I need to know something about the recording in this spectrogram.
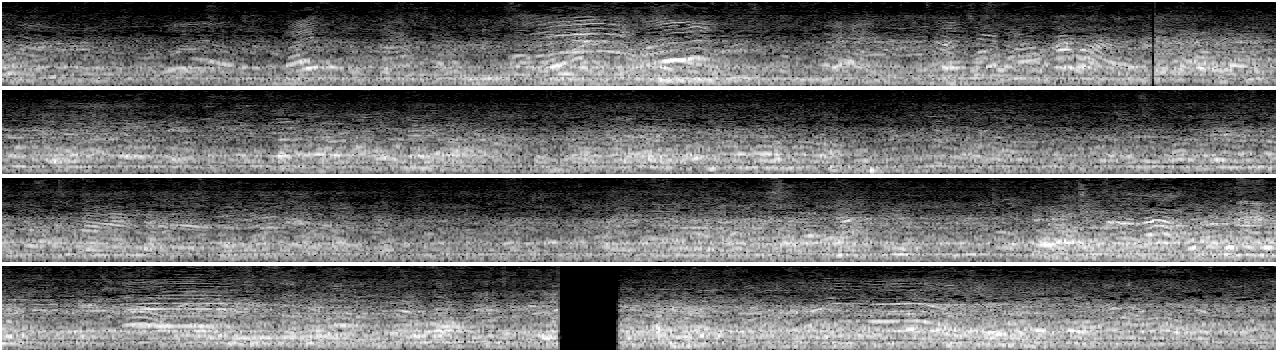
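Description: A crowd of men and women chatter and call out loudly all around.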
